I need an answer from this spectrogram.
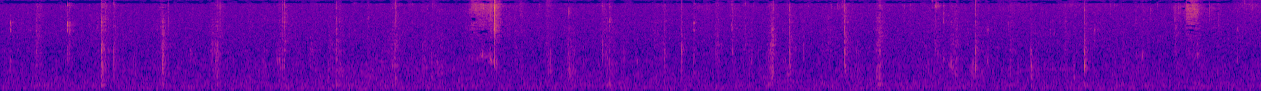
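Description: Close-miked mouth sounds of nibbling and chewing a small sweet snack: soft wet clicks and light crunches scattered throughout. The sharpest click comes about five seconds in, and another near the end.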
